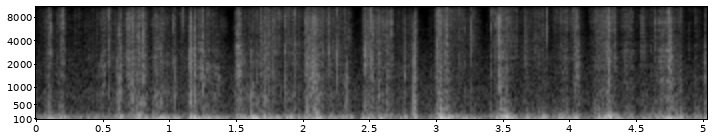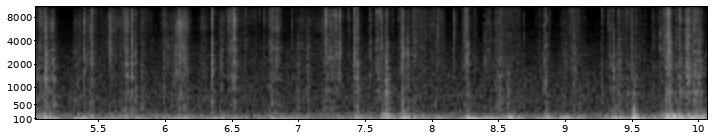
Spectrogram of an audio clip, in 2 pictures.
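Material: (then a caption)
Aluminium foil. A wrinkled aluminium foil sheet is stretched and crinkled by both hands close to the microphone. A dense stream of sharp, bright crackles and crinkles rides over a heavy low rumble from the handling, rising and falling in short bursts throughout.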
